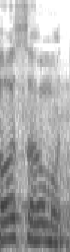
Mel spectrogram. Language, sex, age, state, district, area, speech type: Marathi, male, 30-45, Maharashtra, Mumbai Suburban, urban, read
